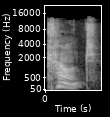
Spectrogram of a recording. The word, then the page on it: count down: British English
